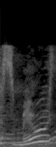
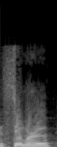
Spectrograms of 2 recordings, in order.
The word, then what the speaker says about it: Sumeru: be to head to Sumeru City and find a way to meet with Lesser Lord Kusanali. I've been pronouncing that wrong the whole time, oh my god. I've been saying Sumeru. It's Sumeru.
